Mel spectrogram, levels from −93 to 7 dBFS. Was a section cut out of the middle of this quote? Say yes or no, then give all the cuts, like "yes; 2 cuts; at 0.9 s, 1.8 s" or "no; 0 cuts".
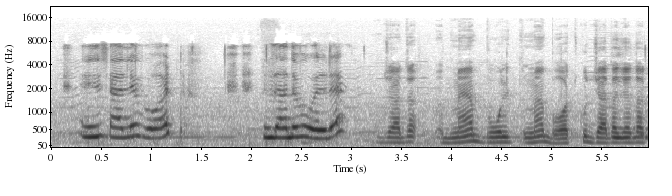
no; 0 cuts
